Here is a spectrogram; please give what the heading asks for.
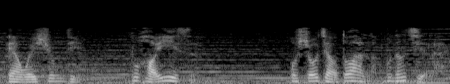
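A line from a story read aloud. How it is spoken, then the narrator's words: Low, injured voice. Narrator (Chinese): 老吴 他还站不起来，低声说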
